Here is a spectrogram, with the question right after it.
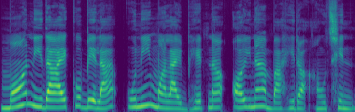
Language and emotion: Nepali, neutral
